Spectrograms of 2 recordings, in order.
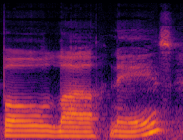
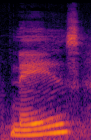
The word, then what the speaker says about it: Bolognese: beginning of the syllable this nese has the a vowel and the sc says the z sound in this word you might want to build from the back because our stress here is on nays so trying just nay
